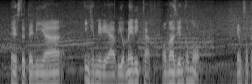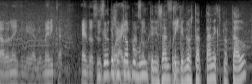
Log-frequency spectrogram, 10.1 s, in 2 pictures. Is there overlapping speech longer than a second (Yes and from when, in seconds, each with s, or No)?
Yes, from 7.0 s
